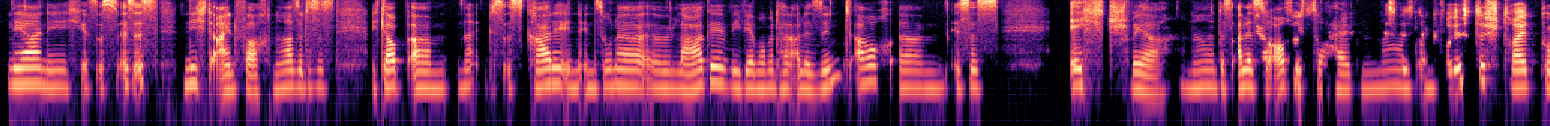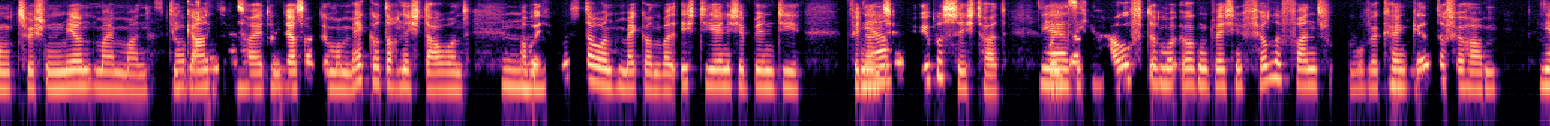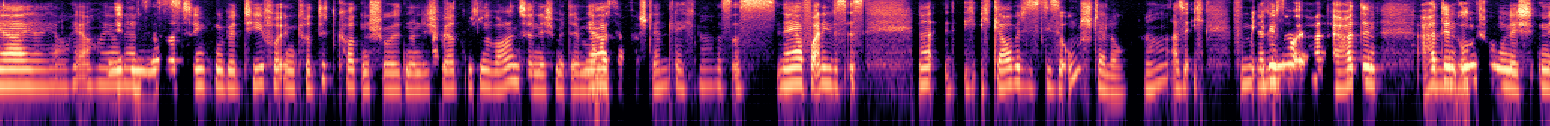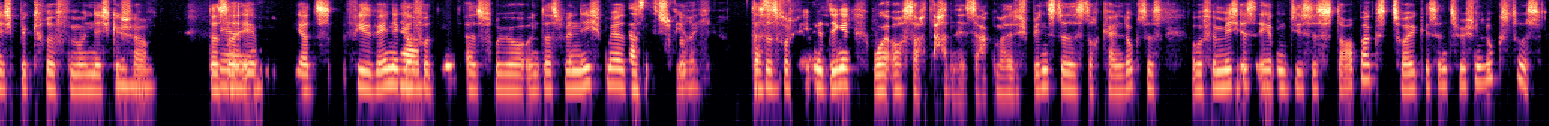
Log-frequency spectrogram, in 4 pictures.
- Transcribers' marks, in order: distorted speech; static; unintelligible speech; unintelligible speech
- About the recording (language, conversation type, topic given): German, unstructured, Woran merkst du, dass dir Geld Sorgen macht?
